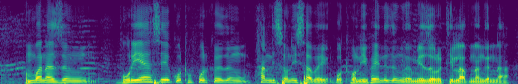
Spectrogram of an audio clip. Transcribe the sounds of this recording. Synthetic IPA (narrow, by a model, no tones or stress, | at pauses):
hɯmbanazɯŋ | bɔɾejaseɡɔtʰɔpʰɯɾkʰɯzɯŋpʰandisɔnisabajɡɔtʰɔnipʰajnɯzɯŋmezɔɾitʰilab̚naŋɡɯnːa̰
